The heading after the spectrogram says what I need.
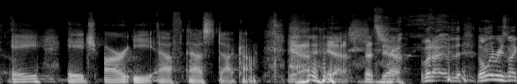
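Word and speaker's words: Ahrefs: yeah your name and people like is it H refs Nakamura no it's a href Escom the only reason I called H rest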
